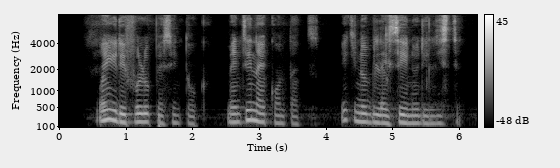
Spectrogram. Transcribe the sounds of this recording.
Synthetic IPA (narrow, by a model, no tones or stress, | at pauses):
wʔɛ̃njudefɔlopɛsĩntɔk | mẽntẽnakɔ̃ntak̚t | mekinobilaɪkseinodelisti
